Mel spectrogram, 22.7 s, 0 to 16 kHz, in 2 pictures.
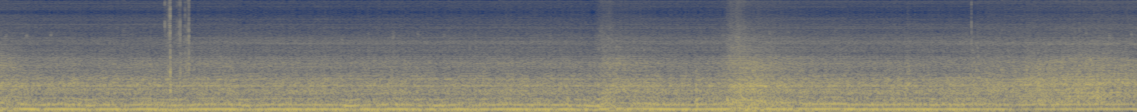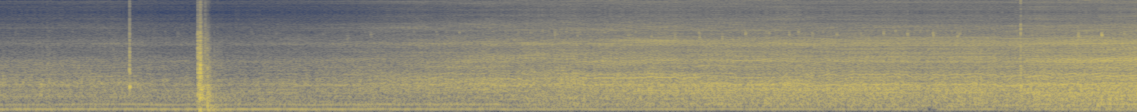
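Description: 1979 Ford Mustang's 302 V8 with a Motorcraft 2150 two-barrel carburettor idling steadily. There are two sharp knocks about two-thirds of the way through, and the engine grows louder toward the end.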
